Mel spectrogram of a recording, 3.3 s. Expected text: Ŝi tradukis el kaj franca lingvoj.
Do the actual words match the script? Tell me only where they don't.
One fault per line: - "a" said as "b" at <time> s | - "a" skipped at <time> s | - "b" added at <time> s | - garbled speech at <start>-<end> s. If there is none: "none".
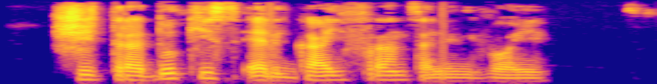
none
